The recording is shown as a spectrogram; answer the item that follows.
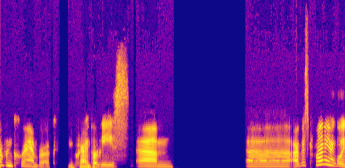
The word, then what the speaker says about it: Rejvíz: in the world-renowned international medical rescue competition, Rallye Rejvíz.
